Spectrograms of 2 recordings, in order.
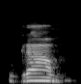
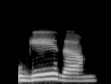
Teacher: উচ্চারণ করতে গিয়ে মধ্যে স্বরের একটা আগমন ঘটছে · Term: মধ্য স্বরাগম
